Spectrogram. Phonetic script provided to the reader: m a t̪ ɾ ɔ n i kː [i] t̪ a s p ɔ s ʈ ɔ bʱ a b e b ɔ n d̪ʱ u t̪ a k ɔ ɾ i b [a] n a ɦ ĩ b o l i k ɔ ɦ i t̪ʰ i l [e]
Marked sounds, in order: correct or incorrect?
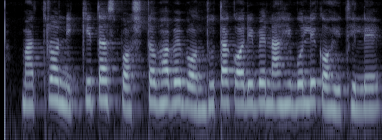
correct, incorrect: e, correct

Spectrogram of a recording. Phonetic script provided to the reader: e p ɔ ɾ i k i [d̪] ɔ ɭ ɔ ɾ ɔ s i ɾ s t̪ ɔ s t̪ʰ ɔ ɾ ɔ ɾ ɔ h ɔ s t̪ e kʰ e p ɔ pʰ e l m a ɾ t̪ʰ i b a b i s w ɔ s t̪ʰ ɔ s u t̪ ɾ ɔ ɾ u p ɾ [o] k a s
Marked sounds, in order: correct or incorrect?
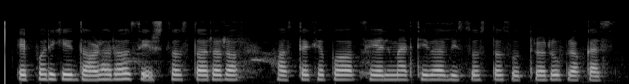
correct, incorrect: ɔ

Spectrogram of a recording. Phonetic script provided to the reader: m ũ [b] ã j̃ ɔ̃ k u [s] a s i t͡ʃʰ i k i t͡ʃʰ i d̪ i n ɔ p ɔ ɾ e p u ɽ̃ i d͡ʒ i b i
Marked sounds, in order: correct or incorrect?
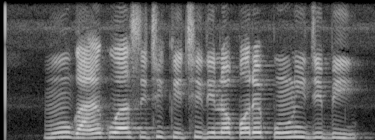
incorrect: ɡ, incorrect: none

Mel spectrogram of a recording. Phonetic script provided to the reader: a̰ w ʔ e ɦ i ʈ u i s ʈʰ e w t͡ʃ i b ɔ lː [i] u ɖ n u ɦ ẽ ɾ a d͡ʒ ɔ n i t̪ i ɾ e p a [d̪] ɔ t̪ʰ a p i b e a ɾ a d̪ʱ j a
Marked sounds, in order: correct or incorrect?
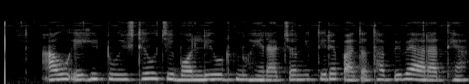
correct, correct

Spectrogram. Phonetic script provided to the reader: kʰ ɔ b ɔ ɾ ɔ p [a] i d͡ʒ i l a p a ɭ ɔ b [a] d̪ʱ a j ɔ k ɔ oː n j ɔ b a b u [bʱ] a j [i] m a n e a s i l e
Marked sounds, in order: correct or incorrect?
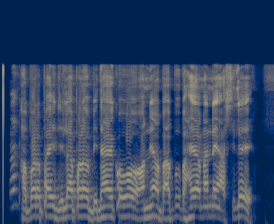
correct, incorrect: i, correct, incorrect: a

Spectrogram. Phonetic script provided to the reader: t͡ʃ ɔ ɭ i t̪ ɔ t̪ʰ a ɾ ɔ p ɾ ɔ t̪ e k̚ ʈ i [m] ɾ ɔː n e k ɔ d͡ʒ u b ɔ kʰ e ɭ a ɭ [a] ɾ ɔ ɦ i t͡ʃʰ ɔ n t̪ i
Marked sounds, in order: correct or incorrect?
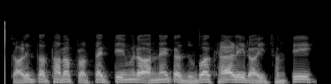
correct, incorrect: i

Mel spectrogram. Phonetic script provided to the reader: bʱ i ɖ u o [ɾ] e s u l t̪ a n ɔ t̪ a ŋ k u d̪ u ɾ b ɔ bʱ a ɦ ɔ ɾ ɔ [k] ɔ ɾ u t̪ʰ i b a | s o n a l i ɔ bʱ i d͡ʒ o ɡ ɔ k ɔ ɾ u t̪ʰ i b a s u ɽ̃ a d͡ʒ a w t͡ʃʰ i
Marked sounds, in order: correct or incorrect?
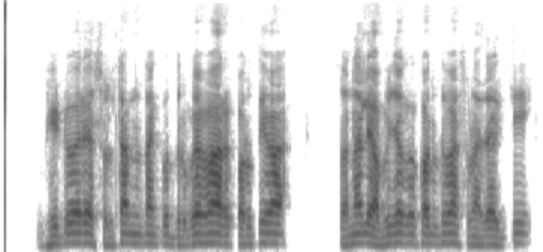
correct, correct

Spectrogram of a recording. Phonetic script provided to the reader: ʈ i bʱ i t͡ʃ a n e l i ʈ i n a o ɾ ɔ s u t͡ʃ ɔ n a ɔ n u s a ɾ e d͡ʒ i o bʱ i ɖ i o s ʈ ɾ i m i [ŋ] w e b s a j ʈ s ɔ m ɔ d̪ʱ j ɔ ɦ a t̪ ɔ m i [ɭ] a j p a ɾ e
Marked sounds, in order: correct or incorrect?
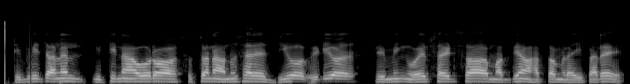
correct, correct

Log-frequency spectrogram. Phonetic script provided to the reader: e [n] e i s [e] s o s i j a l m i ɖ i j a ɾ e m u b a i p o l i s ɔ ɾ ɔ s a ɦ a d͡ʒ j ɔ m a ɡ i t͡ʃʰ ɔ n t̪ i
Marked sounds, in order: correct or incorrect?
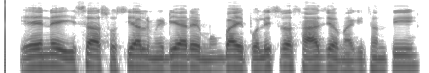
correct, incorrect: a

